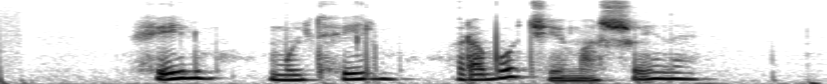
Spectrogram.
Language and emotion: Russian, sad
